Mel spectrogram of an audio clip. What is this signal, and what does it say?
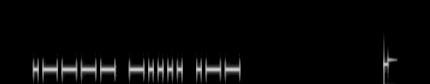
Morse code, heard as a keyed tone, about 25 wpm, 700 Hz. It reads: 16W
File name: Three Letter-Number Combinations - 25wpm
